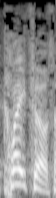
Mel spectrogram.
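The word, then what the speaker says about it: kletos (κλητός): Kletos. I know it looks like Cletus. You pronounce that kletos, okay?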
